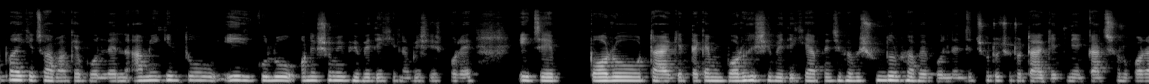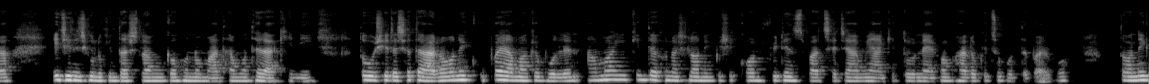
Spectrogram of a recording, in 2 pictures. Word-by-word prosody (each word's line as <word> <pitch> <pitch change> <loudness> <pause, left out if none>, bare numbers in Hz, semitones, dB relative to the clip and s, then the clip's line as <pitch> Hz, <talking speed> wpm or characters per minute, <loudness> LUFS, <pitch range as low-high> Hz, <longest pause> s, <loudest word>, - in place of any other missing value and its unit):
উপায়ে 195 +1 +4
কিছু 185 0 -3
আমাকে 160 +1 -5
বললেন। 155 +1 -3 0.2
আমি 185 +1 +3
কিন্তু 195 0 0 0.4
এইগুলো 185 -1 +2 0.2
অনেক 180 0 +2
সময় 185 -2 +2
ভেবে 165 -2 0
দেখি 165 +1 -7
না 155 - -10
বিশেষ 160 0 -10
করে, 160 -1 -6 0.6
এই 180 - +3
যে 170 - +4 0.5
বড় 170 +1 +7 0.4
target 160 +1 +2
টাকে 165 +2 -3
আমি 170 - +3
বড় 170 +1 +4
হিসেবে 180 -2 -1
দেখি। 155 +2 -7
আপনি 165 +1 -8
যেভাবে 170 -1 0
সুন্দরভাবে 185 -3 +2
বললেন 150 0 -5
যে - - -9
ছোট, 185 0 -10
ছোট 175 - -13 0.2
target 150 0 -2
নিয়ে 155 -1 -6
কাজ 155 0 -1
শুরু 165 -1 -9
করা। 160 0 -1 0.5
এই 205 - +6
জিনিসগুলো 190 -2 +6
কিন্তু 170 -1 0
আসলে 170 0 -4
আমি 165 0 +2
কখনো 170 0 +2
মাথার 150 +2 -3
মধ্যে 165 +1 0
রাখিনি। 150 +1 -6 0.5
তো 205 - -3 0.2
সেটার 185 -2 +2
সাথে 190 0 +1
আরও 170 +2 +4
অনেক 205 0 +6
উপায় 205 +1 +4
আমাকে 175 0 +2
বললেন। 165 +2 0 0.2
আমায় 215 +2 +3
কিন্তু 205 -1 0
এখন 195 0 -2
আসলে 180 +1 -3
অনেক 175 0 +1
বেশি 180 +1 -8
confidence 180 0 -1
পাচ্ছে 160 0 -5
যে, 165 - -4
আমি 160 0 -4
আগের 155 +2 -12
তুলনায় 160 -1 -4
এখন 165 +2 -4
ভালো 160 0 -1
কিছু 175 +1 -10
করতে 155 0 -12
পারব। 145 - -8 0.6
তো - - -21
অনেক 200 +2 +6
170 Hz, 185 wpm, -22 LUFS, 160-185 Hz, 0.6 s, বড়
